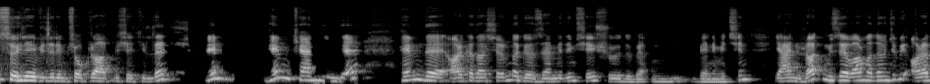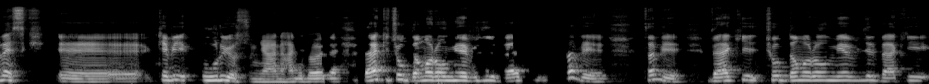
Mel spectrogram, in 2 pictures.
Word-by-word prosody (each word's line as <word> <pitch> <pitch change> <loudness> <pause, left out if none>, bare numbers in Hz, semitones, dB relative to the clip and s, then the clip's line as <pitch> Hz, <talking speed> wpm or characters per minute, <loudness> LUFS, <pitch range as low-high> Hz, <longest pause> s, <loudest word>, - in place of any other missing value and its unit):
söyleyebilirim 180 - +4
çok 160 +1 -2
rahat 150 -2 +3
bir - - -7
şekilde. 145 +9 -1 0.4
Hem 270 +4 +5 0.5
hem 300 -3 +3
kendimde 190 - +1 0.5
hem 205 +4 +2
de 175 -4 +4
arkadaşlarımda 165 +4 -1
gözlemlediğim 145 +1 -3
şey 165 +2 -1
şuydu 135 -8 -5
b - - -4
ımm, 125 +1 -10
benim 125 -1 -5
için, 215 - -5 0.2
yani, 150 -2 0
rock - - +3
müziğe 190 -3 +3
varmadan 185 +1 +2
önce 195 +5 -2
bir 245 - -1
arabesk 180 +2 +2 0.3
eee, 130 - -2 0.2
ke 195 -1 +4
bir 195 -1 0
uğruyorsun, 185 -8 +1
yani, 125 0 -1
hani, 130 +1 -4
böyle. 140 0 +1 0.3
Belki 215 -1 +6
çok 220 -4 -1
damar 180 +2 +4
olmayabilir, 180 -1 +3
belki 195 +6 -2 0.2
Tabii, 140 - -1 0.3
tabii. 160 -12 -2 0.3
Belki 175 +4 0
çok 200 -2 -4
damar 190 +1 +2
olmayabilir, 190 -1 -1
belki, 150 +4 -2
175 Hz, 140 wpm, -23 LUFS, 140-190 Hz, 0.5 s, Belki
